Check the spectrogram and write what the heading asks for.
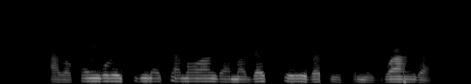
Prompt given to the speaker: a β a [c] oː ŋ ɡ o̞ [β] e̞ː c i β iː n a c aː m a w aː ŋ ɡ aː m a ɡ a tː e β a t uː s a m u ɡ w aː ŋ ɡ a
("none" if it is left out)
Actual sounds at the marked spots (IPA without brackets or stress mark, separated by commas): k, β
